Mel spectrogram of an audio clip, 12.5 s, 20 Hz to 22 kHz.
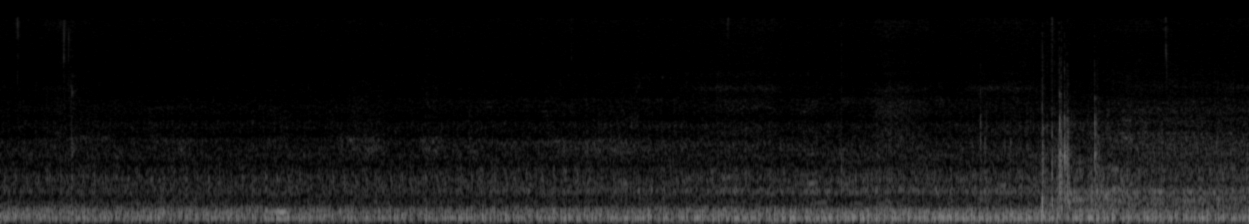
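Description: The engine of a 2015 Triumph America cruiser, an 865cc parallel twin, idling steadily while the motorcycle creeps along at walking pace, heard through a helmet-mounted microphone. A brief, sharper sound comes about ten and a half seconds in.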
